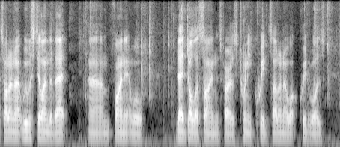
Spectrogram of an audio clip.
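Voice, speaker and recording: A man with an Australian accent, fairly low-pitched, flat and monotone, against a quiet background. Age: 40s. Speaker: podcast host. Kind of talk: casual chat; plot summary reading.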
